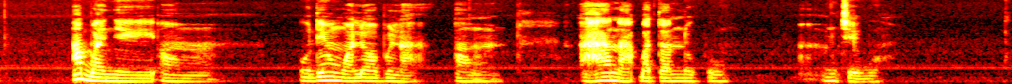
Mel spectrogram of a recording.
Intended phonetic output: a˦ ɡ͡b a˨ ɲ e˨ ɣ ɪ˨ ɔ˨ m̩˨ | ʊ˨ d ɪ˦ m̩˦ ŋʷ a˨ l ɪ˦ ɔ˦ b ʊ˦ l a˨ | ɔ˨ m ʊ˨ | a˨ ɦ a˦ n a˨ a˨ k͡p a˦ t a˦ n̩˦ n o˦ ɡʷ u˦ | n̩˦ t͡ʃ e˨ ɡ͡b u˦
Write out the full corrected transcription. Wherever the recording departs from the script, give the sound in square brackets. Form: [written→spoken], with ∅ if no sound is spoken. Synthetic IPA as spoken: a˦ ɡ͡b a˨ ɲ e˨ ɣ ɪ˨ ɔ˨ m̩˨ | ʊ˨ d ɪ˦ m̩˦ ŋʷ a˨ l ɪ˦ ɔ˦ b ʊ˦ l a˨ | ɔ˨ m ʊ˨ | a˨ ɦ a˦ n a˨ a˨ k͡p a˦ t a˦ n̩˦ n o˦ [ɡʷ→kʷ] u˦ | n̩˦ t͡ʃ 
